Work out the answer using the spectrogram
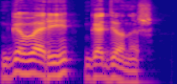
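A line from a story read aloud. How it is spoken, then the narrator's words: Calm. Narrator (Russian): Профессор спокойно сказал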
